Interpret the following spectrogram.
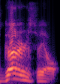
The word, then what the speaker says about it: Guntersville: was born in is gunnersville but it's spelt guntersville but we never pronounced the t so there you are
